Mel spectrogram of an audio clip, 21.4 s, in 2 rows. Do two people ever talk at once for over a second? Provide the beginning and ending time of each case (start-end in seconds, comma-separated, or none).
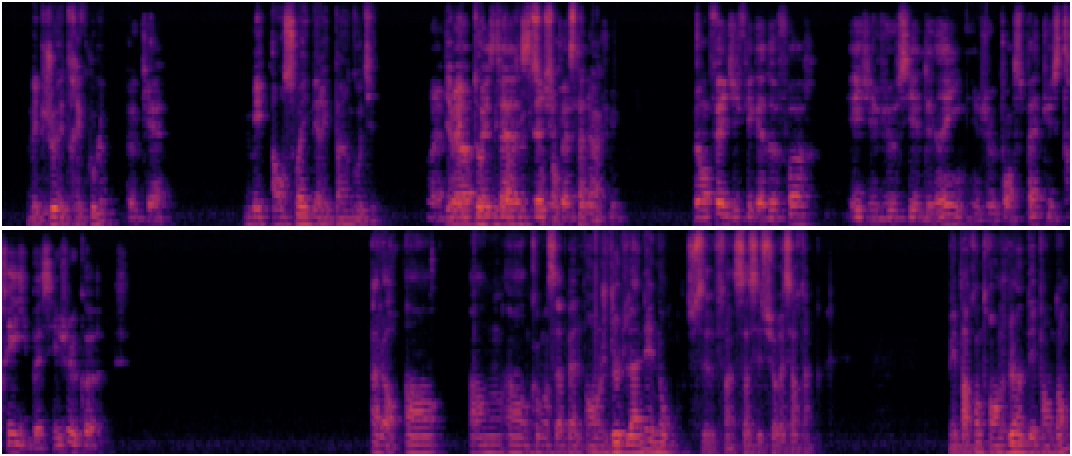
4.4-6.0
